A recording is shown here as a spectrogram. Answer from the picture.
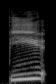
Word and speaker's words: burgeoning: It's spelled Burgeoning. Rhymes with surgeon.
